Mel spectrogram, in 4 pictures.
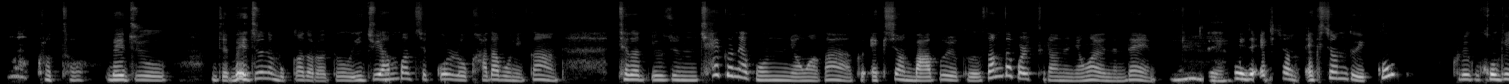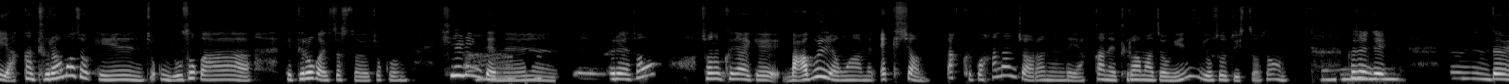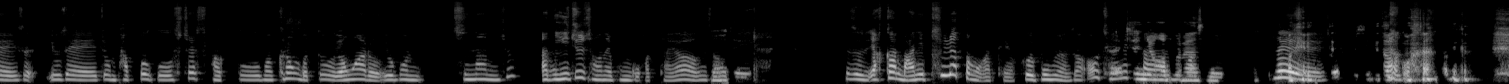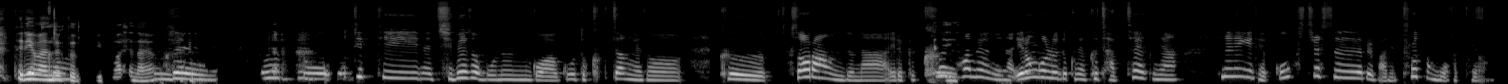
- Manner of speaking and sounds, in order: gasp; distorted speech; laughing while speaking: "막 이 때려 부시기도 하고 하니까"; laugh; laugh
- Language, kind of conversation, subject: Korean, unstructured, 영화는 우리의 감정에 어떤 영향을 미칠까요?
- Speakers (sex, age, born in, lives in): female, 30-34, South Korea, United States; female, 45-49, South Korea, United States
